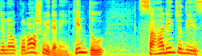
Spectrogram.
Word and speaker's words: সাহরী: কিন্তু সাহারি যদি সেহরি যদি আমি বলতে পারি তাহলে সাহারি বলতে অসুবিধা কোথায়? সেহরি ভুল। সেহের মানে জাদু সেখান থেকে সেহরি। এটা ভুল প্রচলন হয়ে গেছে।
